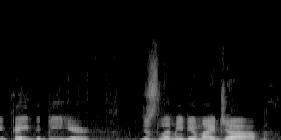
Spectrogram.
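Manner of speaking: put-on thick South Carolina Southern accent. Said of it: "pretty thick accent".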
